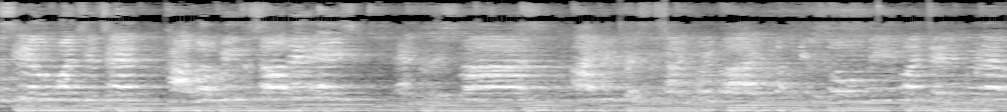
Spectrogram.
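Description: A youth musical theatre ensemble singing a show tune together over an accompaniment track with a steady bass line.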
